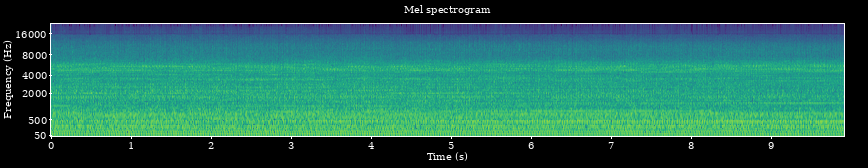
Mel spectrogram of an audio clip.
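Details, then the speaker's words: 2022 LS MT125 compact diesel tractor, about half an hour on it, just fired up: loud, even diesel clatter at raised idle, steady pitch and level, no knocks or misses; sounds pretty good, normal running. "So we're going to go ahead and get it fired up. Sounds pretty good."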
